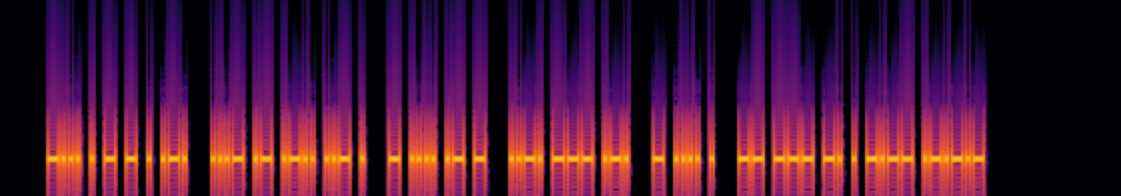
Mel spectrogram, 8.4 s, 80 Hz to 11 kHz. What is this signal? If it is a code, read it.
Morse code, heard as a keyed tone, about 44 wpm, 700 Hz. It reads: BETTER VALUE THAT FOR THE MONEY.
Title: Sentences from Top 600 Words 45wpm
